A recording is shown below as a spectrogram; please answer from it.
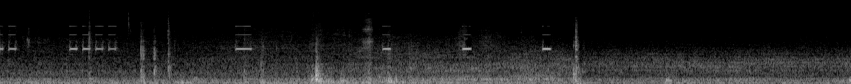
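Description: A low steady vehicle rumble inside a parked car, with about seven short high beeps at irregular intervals over the first six seconds and a few sharp clicks and knocks.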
